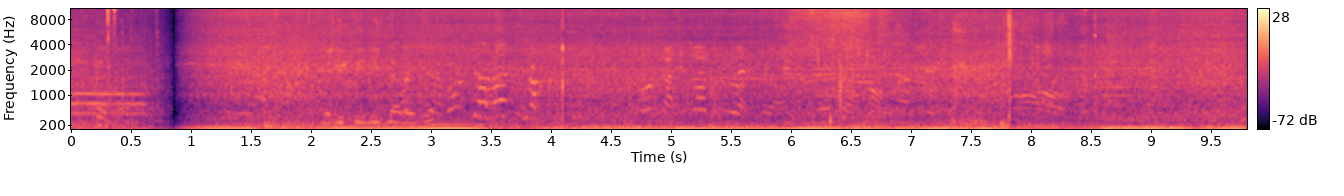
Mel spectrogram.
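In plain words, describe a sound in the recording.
An off-road vehicle's engine rumbles and revs as it climbs over rocks, outdoors.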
